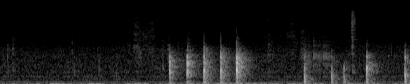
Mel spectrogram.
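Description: A series of sharp knocks on a wooden floor, fairly loud, coming in two irregular bursts of quick raps with a short pause between them, over a low steady hum; someone is knocking to check whether the floor sounds hollow.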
